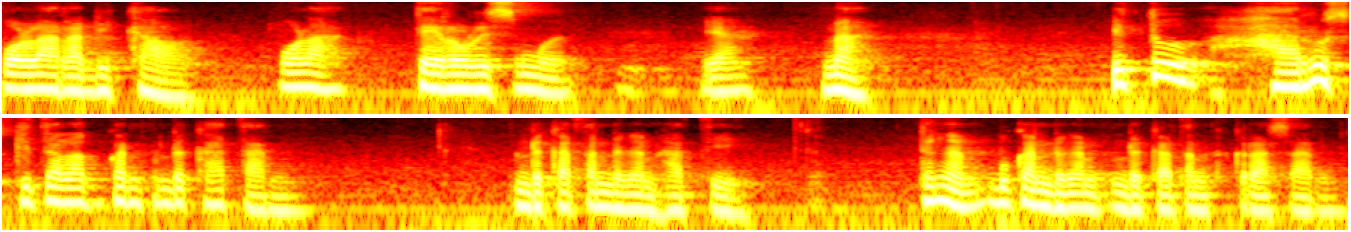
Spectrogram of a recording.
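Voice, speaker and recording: The speaker's lively intonation comes at a fairly slow pace, broken by long, frequent pauses. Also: man. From Aceh, Indonesia. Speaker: army officer; interview guest. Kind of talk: interview. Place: meeting room. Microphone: lapel.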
